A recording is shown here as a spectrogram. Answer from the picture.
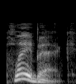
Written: playback

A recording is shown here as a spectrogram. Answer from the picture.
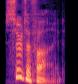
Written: certified

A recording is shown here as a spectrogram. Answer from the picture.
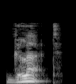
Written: glut

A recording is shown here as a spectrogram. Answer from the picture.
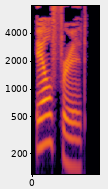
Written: ailfrid

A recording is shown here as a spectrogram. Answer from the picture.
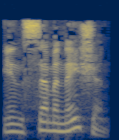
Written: insemination

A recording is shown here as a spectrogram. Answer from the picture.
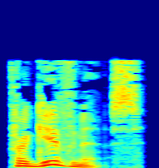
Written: forgiveness

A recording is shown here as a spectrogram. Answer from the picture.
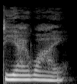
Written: diy

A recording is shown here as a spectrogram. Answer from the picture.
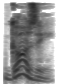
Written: gauzy

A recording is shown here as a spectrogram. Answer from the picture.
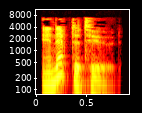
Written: ineptitude

